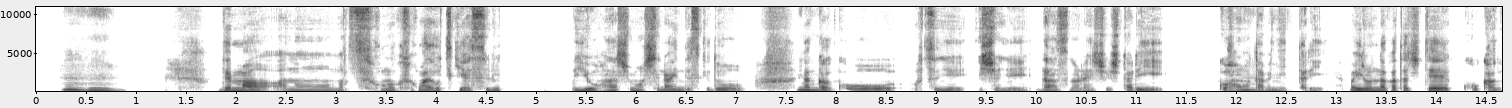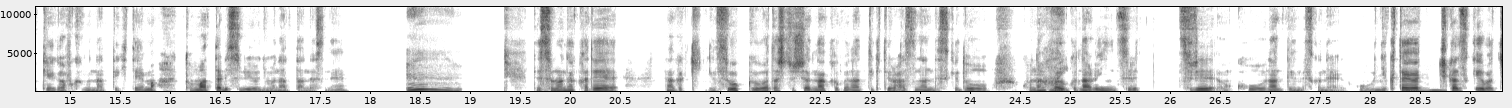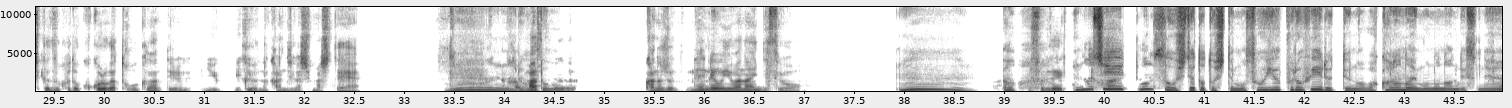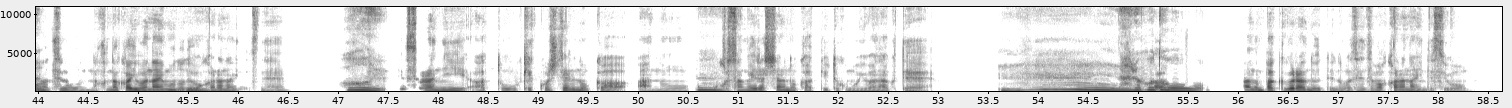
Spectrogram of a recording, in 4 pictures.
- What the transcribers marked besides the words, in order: none
- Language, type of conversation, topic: Japanese, advice, 冷めた関係をどう戻すか悩んでいる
